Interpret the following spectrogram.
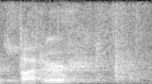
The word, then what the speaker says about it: butter: before an unstressed syllable in north american it sounds kind of like a d like a little bit of bitter butter a little bit of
